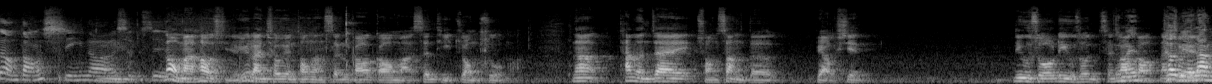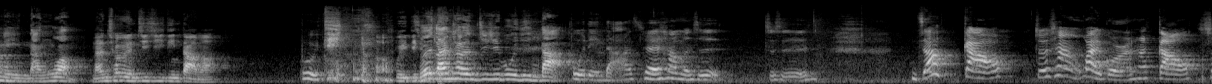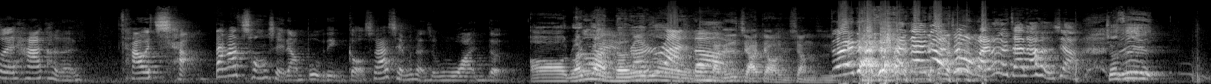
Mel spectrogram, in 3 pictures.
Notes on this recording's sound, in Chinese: 目前錄音器材有點陽春，錄音品質請見諒！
